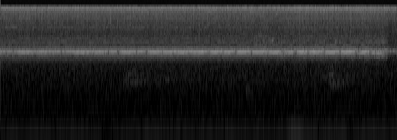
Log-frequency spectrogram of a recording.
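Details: Steady, piercing cicada drone from up in a tree in the RGV, holding one high note with slight wavering loudness until it cuts off abruptly at the end.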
